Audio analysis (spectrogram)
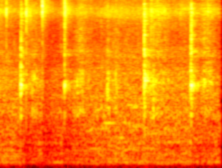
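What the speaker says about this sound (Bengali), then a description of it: "এইভাবে আপনারা বিকালবেলায় বাদামটা ভেজে নিয়ে" Peanuts dry-frying in a pan, a soft steady sizzle punctuated by quick, sharp clinks of the spatula stirring against the metal.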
